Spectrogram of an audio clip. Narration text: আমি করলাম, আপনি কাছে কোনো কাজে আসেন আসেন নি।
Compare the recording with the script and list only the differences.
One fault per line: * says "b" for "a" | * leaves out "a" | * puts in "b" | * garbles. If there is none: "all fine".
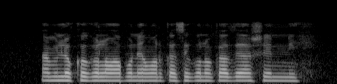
* puts in "লক্ষ"
* puts in "আমার"
* leaves out "আসেন"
